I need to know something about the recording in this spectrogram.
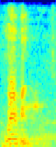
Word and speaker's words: women: plural form होइ छै WOMEN से जे भऽ जाइ छै तऽ ई W के उच्चारण आई am very sorry to tell you जो नहीं जान छी आई सीख लिया आई भऽ जाइ छै ओ छै वुमेन ओ मेन नहीं छै अंग्रेजी नहीं छै वो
